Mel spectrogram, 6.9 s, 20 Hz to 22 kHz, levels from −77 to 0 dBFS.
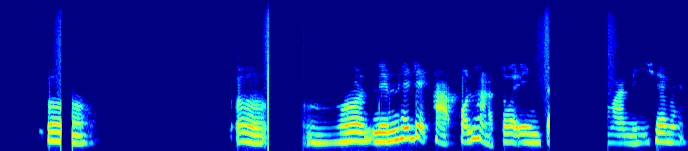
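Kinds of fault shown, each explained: Wireless microphone squelch dropout: radio signal fades until receiver mutes, cutting speech three times, waveform flatlining for about 0.12, 0.35 and 0.59 s, hiss-fringed spectrogram gaps.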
